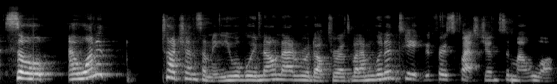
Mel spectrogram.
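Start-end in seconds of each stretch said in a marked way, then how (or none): none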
